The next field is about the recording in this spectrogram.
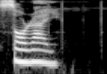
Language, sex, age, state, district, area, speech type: Assamese, female, 18-30, Assam, Sonitpur, rural, read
